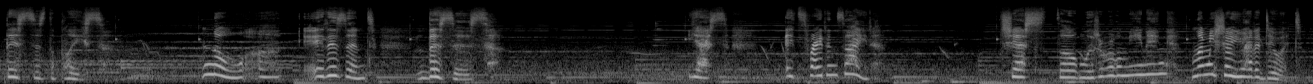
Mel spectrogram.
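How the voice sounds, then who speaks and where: An actress playing a gentle, polite young woman guiding someone in a video game, with a soft, courteous delivery. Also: extremely high pitch, lively intonation, slow pace, pauses often, exaggerated voice. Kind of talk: video game character acting. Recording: music playing behind the voice.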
